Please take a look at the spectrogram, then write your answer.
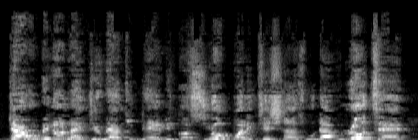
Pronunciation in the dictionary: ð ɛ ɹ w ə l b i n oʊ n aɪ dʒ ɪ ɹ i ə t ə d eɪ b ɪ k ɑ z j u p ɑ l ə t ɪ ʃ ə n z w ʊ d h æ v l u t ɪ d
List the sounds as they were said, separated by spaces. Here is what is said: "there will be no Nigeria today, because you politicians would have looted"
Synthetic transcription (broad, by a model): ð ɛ w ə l b i n oʊ n aɪ dʒ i ɹ i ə t ə d eɪ b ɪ k ɑ s j u p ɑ l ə t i ʃ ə n s w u d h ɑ v l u t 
